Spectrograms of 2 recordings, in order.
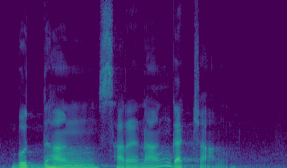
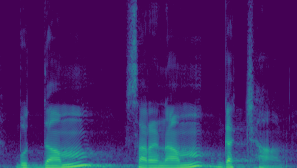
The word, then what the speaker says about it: Buddham Saranam Gacchami: Now you do in your 5 precept, Buddhang Saranang Gacchami.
